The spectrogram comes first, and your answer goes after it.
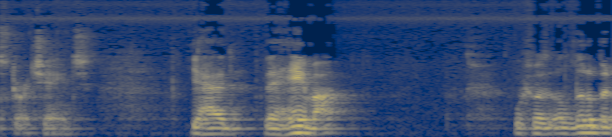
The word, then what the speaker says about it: HEMA: So, the blades from Danny van Rooyen, the HEMA blades, HEMA, as it's pronounced.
